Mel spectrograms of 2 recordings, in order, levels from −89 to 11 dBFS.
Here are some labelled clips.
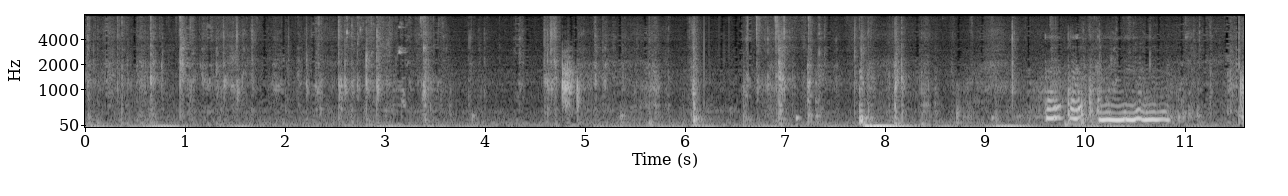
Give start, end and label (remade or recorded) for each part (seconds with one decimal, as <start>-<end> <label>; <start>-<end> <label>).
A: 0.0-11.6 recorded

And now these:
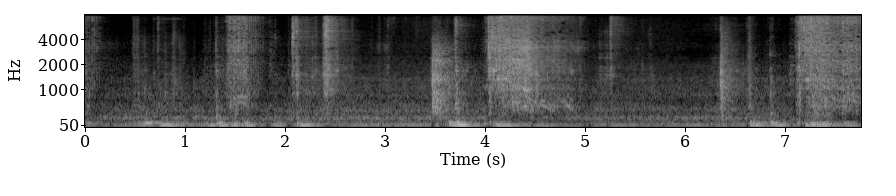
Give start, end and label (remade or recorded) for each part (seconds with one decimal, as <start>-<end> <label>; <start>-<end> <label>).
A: 0.0-0.5 recorded; 0.5-1.1 remade; 1.1-2.2 recorded; 2.2-3.5 remade; 3.5-4.3 recorded; 4.3-6.7 remade; 6.7-7.8 recorded

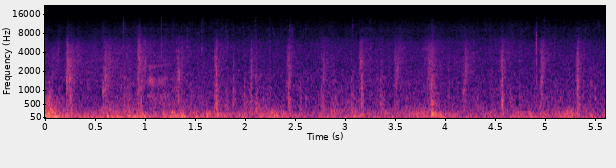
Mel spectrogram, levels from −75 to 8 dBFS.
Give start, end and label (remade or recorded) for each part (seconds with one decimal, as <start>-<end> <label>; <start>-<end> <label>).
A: 0.0-1.3 remade; 1.3-3.2 recorded; 3.2-4.8 remade; 4.8-5.6 recorded

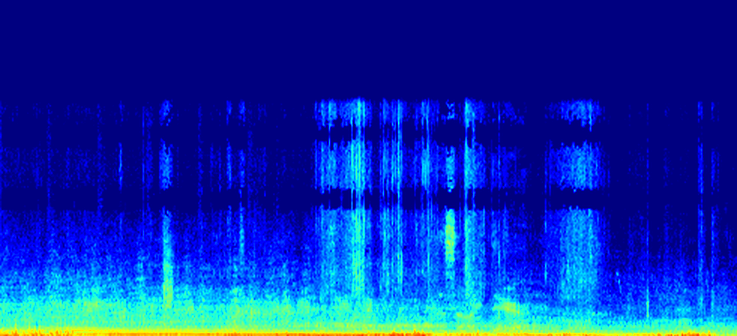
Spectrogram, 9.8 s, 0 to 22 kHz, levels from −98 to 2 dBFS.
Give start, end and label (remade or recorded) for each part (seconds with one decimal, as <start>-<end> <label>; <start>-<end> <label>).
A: 0.0-9.8 recorded

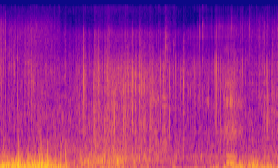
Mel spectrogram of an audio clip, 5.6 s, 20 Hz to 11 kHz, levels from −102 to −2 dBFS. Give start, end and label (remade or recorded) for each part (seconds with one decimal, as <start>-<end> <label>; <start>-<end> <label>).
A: 0.0-3.8 recorded; 3.8-4.7 remade; 4.7-5.6 recorded

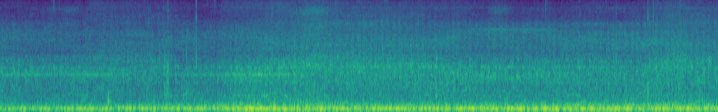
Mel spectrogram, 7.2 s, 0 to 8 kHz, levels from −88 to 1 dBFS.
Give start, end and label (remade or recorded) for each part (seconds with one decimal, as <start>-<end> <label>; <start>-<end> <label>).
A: 0.0-1.0 recorded; 1.0-3.4 remade; 3.4-4.9 recorded; 4.9-5.8 remade; 5.8-7.2 recorded

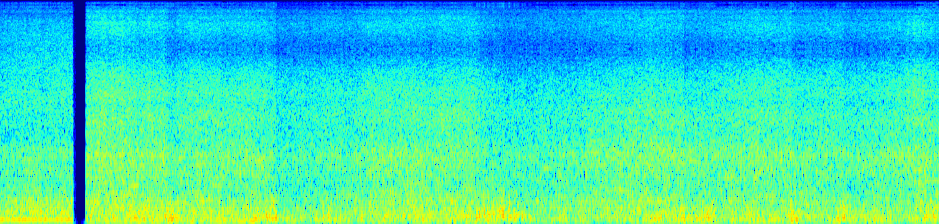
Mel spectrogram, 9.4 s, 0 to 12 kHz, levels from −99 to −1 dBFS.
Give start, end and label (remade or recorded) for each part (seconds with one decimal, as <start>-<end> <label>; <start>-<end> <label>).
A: 0.0-2.9 recorded; 2.9-3.5 remade; 3.5-9.4 recorded

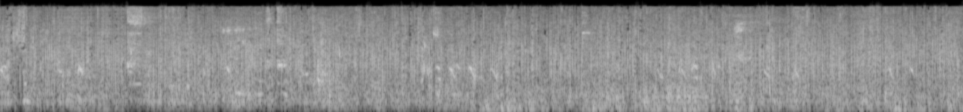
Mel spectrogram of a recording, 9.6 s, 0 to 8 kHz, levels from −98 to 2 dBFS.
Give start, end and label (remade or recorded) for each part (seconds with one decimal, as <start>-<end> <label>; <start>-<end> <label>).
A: 0.0-0.5 recorded; 0.5-1.6 remade; 1.6-9.6 recorded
